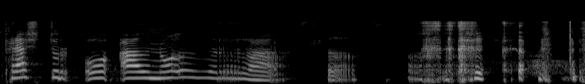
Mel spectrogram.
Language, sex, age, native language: Icelandic, male, 8, Icelandic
